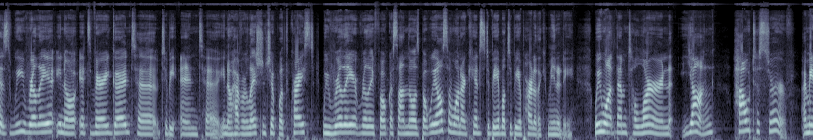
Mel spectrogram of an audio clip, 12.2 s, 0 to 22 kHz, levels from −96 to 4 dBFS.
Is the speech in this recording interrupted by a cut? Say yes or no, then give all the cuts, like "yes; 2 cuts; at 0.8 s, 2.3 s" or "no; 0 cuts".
yes; 2 cuts; at 2.7 s, 4.8 s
